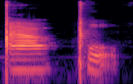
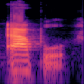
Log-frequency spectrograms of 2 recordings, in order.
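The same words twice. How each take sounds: First: "Apple" broken into two separate beats, AP, PLE; syllable by syllable. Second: Said in the usual way. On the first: Shown as a demonstration. Teacher shows students how to clap a word, "Apple" split by syllable. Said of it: "now I'm gonna clap the word". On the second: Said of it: "I'm reading the word".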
